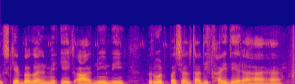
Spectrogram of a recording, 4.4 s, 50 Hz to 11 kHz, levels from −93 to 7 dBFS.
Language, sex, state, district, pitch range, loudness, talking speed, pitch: Hindi, male, Jharkhand, Garhwa, 120-140 Hz, -18 LUFS, 175 wpm, 125 Hz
